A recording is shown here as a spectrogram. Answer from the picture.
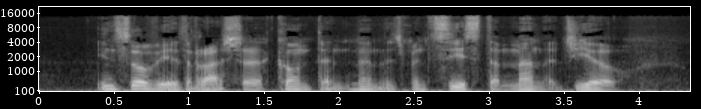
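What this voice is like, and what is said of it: Poor mock Russian accent. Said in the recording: “Your Russian accent is very, very poor.”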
